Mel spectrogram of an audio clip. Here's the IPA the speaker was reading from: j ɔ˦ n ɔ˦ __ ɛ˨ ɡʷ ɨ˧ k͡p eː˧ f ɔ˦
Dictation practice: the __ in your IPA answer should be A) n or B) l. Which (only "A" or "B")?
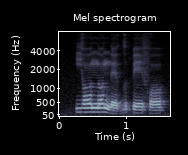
A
